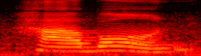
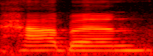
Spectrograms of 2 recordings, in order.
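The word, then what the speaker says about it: jabón: So J will sound like an H.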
